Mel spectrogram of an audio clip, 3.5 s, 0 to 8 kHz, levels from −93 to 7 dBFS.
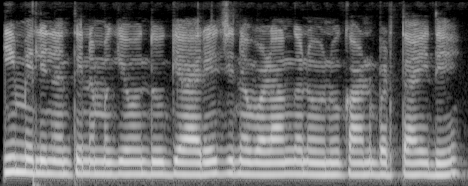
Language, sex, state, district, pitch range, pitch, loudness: Kannada, female, Karnataka, Bidar, 190-200 Hz, 195 Hz, -12 LUFS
